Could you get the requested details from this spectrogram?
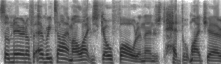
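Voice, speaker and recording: Against noticeable background noise, a man with a Yorkshire accent speaks at a fairly quick pace. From Yorkshire, northern England. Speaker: gaming commentator. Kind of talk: gameplay commentary. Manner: rambling, casual, halting with restarts.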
